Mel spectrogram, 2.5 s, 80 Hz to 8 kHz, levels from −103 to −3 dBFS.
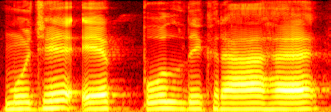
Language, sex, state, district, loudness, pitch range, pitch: Hindi, male, Jharkhand, Garhwa, -15 LUFS, 165-180 Hz, 170 Hz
